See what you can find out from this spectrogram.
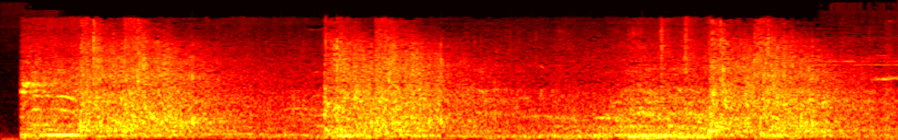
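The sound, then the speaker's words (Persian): Machine-gun fire rattles through the city streets of Iranshahr, Iran, in loud, dense bursts of crackling shots that swell and ease over a continuous harsh roar. “رگبار مسلسل ها، رگبار گلوله هایی که به سوی مردم شلیک شده منتشر شده، در ویدیوهای مختلف ما صدا رو میشنویم از ایران شهر.”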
